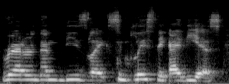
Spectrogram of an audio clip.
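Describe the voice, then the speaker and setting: A woman host asking questions in a warm-hearted, encouraging, chatty way. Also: medium pitch, steady tone, moderate pace, poor audio. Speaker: podcast host. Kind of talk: casual interview chat.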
